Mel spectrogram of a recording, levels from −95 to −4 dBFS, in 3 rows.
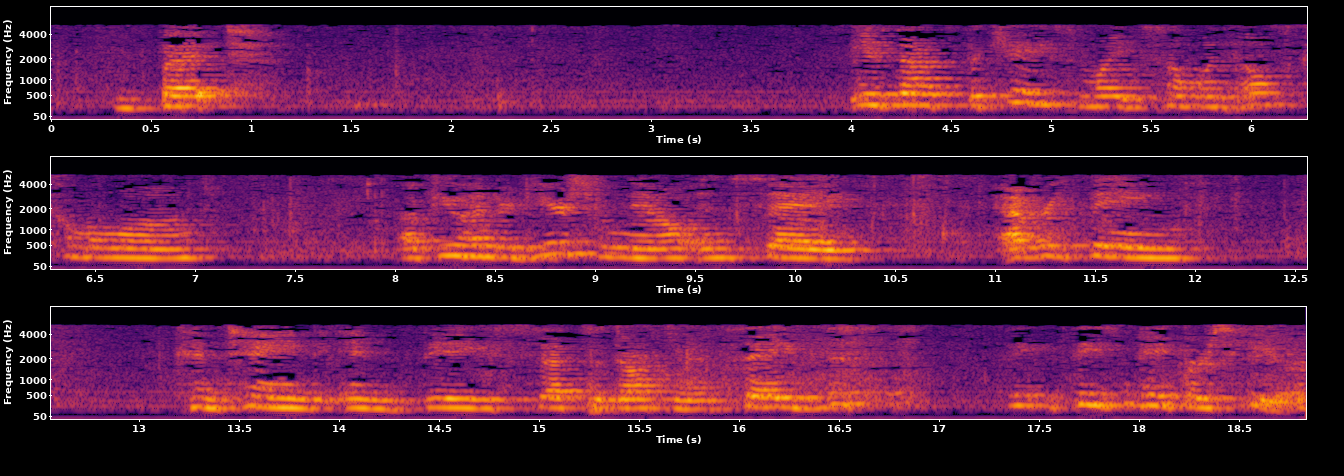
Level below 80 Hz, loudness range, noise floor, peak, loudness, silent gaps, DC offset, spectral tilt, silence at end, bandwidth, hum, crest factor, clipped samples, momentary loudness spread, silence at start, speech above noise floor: -80 dBFS; 4 LU; -52 dBFS; -8 dBFS; -28 LUFS; none; under 0.1%; -10 dB/octave; 0 s; 5.2 kHz; none; 22 dB; under 0.1%; 22 LU; 0 s; 25 dB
